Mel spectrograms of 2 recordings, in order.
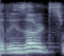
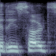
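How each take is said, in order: First: "रिजल्ट्स" with a voiced z, ri-zalts; z sound. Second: "रिजल्ट्स" with a hissed s, ri-salts; s sound. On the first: Teacher showing learners the reading, "रिजल्ट्स" with z. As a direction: say "रिजल्ट्स" with z in the middle. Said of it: "रिजल्ट्स बोलते हैं". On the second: Teacher showing what not to read, "रिजल्ट्स" with s. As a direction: say "रिजल्ट्स" with s in the middle. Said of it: "इसे रिजल्ट्स नहीं पढ़ेंगे". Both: Shown as a demonstration.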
